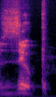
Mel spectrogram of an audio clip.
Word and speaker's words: Zoop: take it personally Mark it's Zoo like like the Los Angeles Zoo or the Bronx Zoo with a p at the end so zoop zoop yes okay or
